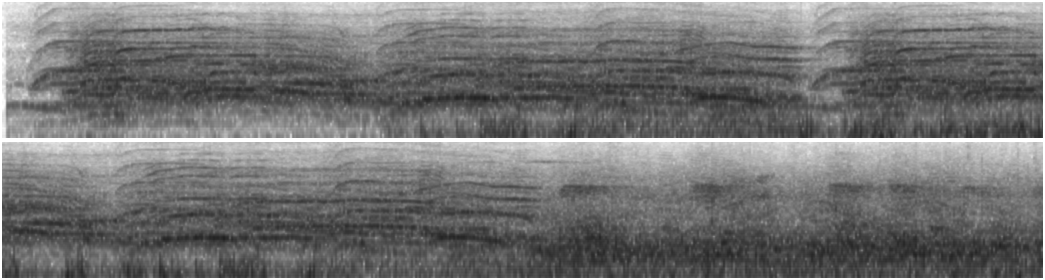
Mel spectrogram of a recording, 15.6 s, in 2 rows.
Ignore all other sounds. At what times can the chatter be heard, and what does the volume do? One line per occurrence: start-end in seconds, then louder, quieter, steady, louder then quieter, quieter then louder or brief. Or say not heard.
0.1-15.5 steady.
